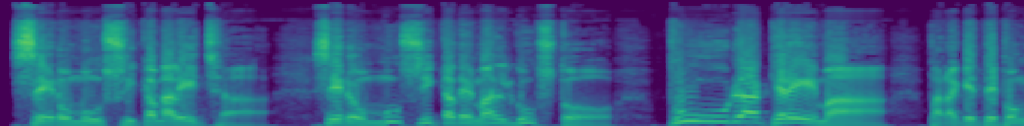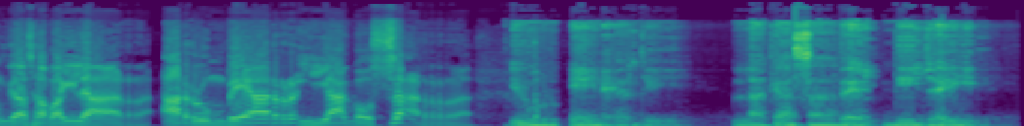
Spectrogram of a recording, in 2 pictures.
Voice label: spot; musica mal mezclada pure energy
